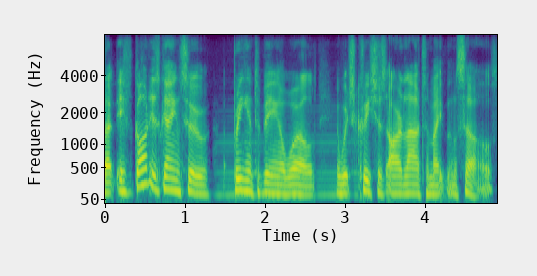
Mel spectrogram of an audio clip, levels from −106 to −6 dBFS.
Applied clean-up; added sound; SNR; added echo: neural mask model RNNoise.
